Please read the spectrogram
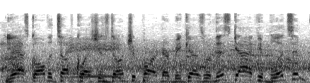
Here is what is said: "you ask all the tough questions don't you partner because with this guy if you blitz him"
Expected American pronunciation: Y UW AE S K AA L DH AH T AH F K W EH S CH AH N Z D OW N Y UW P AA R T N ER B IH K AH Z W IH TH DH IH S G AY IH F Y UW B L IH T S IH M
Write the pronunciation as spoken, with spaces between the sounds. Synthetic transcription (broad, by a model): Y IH AE S K AA L DH AH T AH F K W EH S CH AH N Z D OW N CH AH P AA R T N ER B IH K AH Z W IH DH IH S G AY IH F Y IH B L IH T S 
